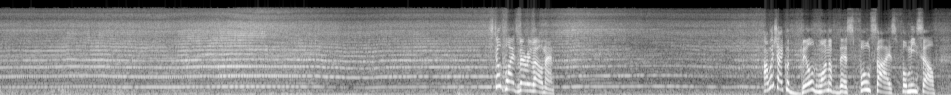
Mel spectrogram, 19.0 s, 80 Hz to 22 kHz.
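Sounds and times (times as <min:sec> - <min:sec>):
drone propellers whining: 0:00.0 - 0:19.0.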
